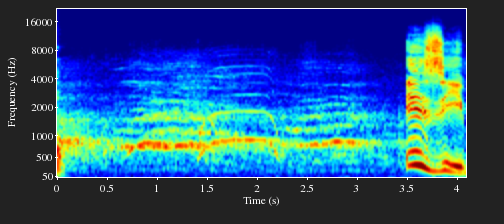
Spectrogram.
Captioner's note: audience cheering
